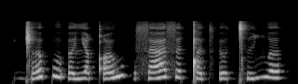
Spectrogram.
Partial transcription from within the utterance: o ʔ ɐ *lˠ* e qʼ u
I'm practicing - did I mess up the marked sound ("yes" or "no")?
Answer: yes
